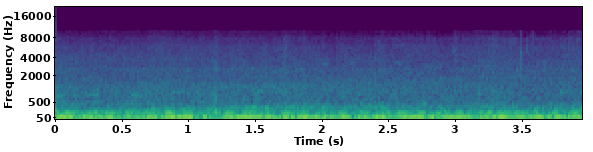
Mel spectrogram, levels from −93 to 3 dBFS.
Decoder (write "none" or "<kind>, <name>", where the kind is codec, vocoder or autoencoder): none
